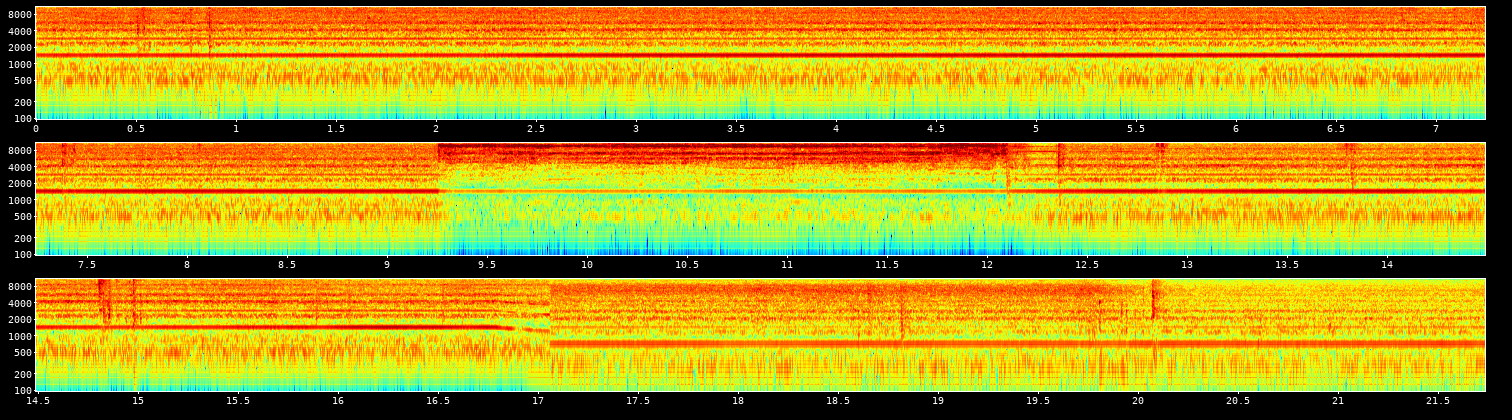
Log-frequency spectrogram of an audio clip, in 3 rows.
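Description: A table saw or similar power saw ripping 3/4 inch maple plywood into 4.5 inch strips for closet French cleats, a loud steady motor whine with shifting pitch as the blade bites through the sheet.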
